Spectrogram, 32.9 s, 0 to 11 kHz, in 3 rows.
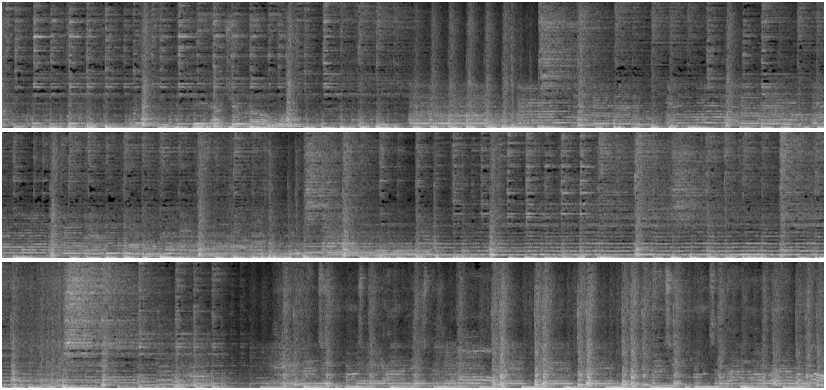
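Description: Live blues-swing band playing an instrumental stretch: guitar lines over a walking upright double bass and a drum kit keeping a swing beat. The music dips briefly in loudness about 25 seconds in.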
